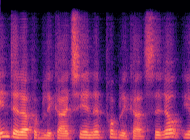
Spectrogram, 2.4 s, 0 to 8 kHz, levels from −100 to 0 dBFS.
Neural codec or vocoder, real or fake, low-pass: codec, 16 kHz, 0.2 kbps, FocalCodec; fake; 7.2 kHz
